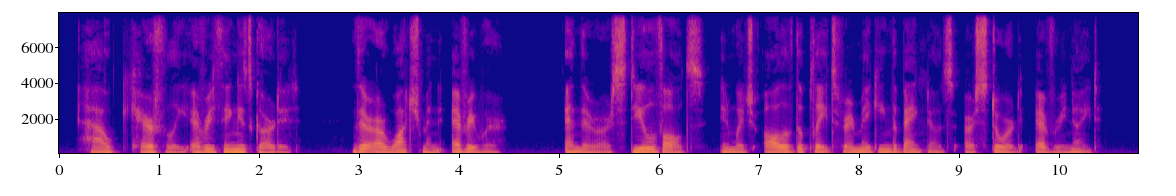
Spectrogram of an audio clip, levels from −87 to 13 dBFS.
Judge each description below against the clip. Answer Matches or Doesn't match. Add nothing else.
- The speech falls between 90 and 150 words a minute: Doesn't match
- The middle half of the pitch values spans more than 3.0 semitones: Matches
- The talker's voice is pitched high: Doesn't match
